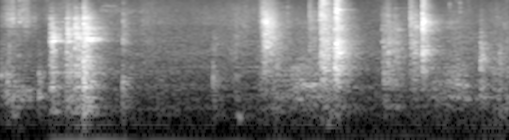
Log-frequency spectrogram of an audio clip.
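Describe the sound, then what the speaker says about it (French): Meringue whisked by hand in a bowl, heard as irregular clinks and scrapes of metal against the bowl in short bursts with brief pauses, close and fairly loud. "pour être sûr d'avoir une meringue bien mélangée, je préfère le faire à la main"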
